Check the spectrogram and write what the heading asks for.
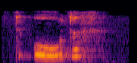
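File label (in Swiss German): "oder", Alsatian; medecine; artère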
